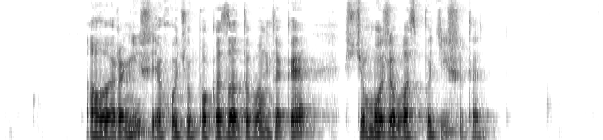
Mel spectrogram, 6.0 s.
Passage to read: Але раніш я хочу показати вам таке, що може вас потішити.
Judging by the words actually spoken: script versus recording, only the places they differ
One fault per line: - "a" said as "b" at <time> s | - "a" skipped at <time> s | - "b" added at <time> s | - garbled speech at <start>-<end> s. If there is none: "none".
none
